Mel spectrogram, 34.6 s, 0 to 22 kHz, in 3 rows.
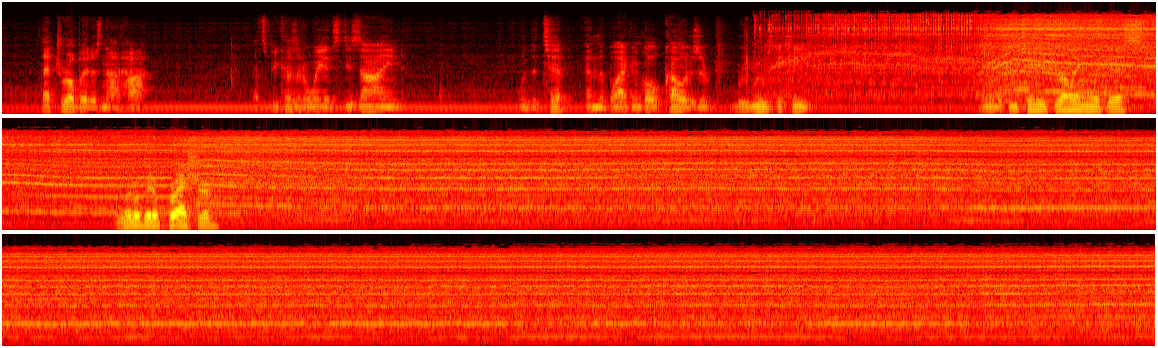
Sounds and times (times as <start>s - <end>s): Drill: 7.4s - 34.6s.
